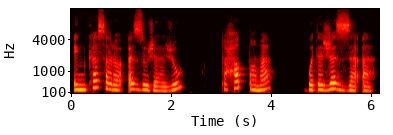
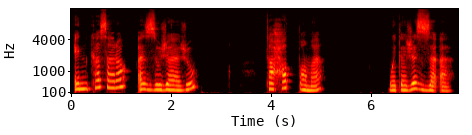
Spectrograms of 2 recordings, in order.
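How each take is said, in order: First: The sentence is read at a faster pace. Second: The sentence is read at a slow pace. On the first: "then I pick up a faster pace" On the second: "once I read slowly"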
